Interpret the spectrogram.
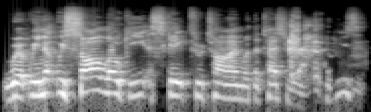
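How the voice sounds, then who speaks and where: A man in casual roundtable chat as a podcast panelist, agreeable and animated like a keen fan. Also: fairly high pitch, a little fast.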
